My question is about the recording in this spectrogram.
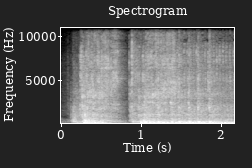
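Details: LML/Vespa hybrid scooter, first start attempt after getting spark: a kick, short pause, then rough churning that never settles into a running beat; engine turns over but won't start.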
